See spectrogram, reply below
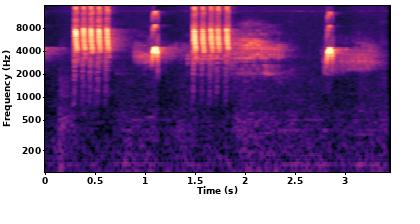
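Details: Grey-cheeked bulbul 'tembakan' song: two fast bursts of five piercing high notes, each followed by a single sharp tailed chip, the second burst trailing into a soft buzzy hum.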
